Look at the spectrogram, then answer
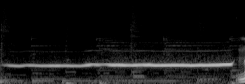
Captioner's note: whistles flatly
